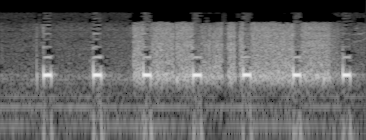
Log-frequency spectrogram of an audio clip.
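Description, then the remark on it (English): A telephone busy signal: seven short, steady beeps repeating at an even pace over a hiss of line static, as if heard down a phone line. “Busy.”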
